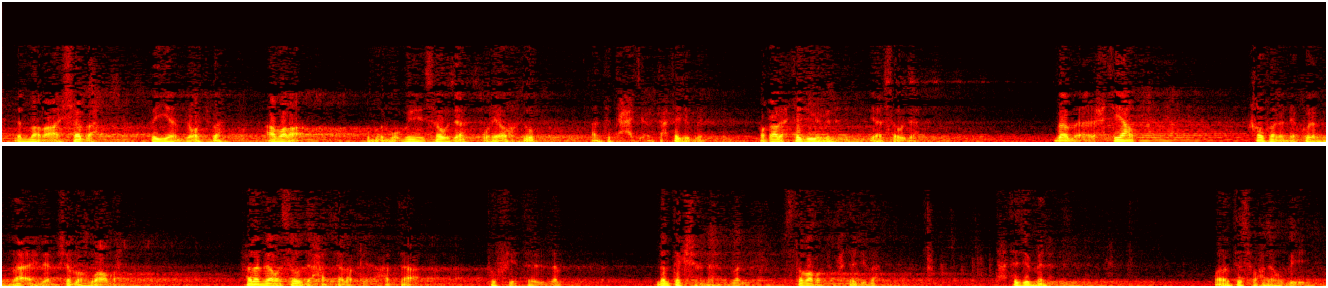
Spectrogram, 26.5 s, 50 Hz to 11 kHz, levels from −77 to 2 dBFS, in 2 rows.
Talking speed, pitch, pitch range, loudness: 110 wpm, 125 Hz, 115-130 Hz, -21 LUFS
